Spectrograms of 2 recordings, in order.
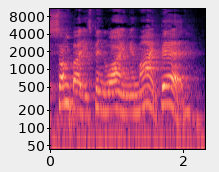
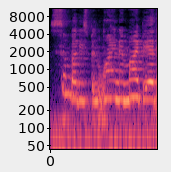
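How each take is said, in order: First: It is said in a big, deep voice. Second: It is said in a tiny, high voice. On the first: A large bear is speaking. "said in his great big voice" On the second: A small bear is speaking. "cried in his little wee voice"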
